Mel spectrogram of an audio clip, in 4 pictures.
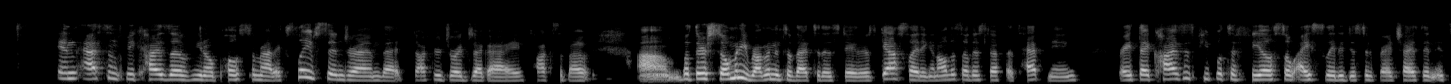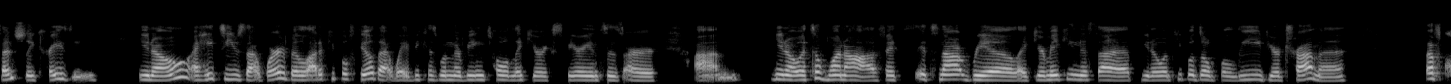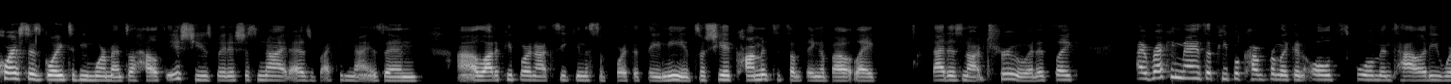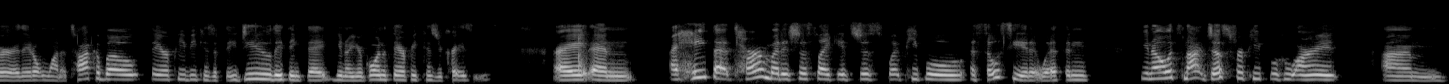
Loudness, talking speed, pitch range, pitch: -24 LUFS, 210 wpm, 195-235 Hz, 210 Hz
